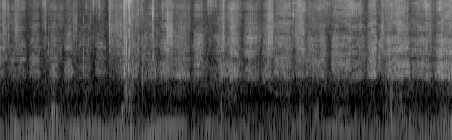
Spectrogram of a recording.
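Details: Rapid, even panting from Samson the American Bully while exercising at the gym. Airy huffs repeat a few times per second over a constant low drone.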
